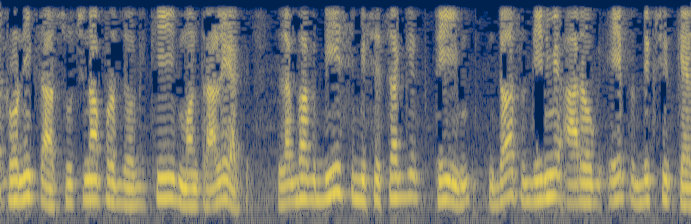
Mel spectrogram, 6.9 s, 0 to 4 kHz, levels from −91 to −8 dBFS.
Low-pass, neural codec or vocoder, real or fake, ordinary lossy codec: 3.6 kHz; none; real; none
